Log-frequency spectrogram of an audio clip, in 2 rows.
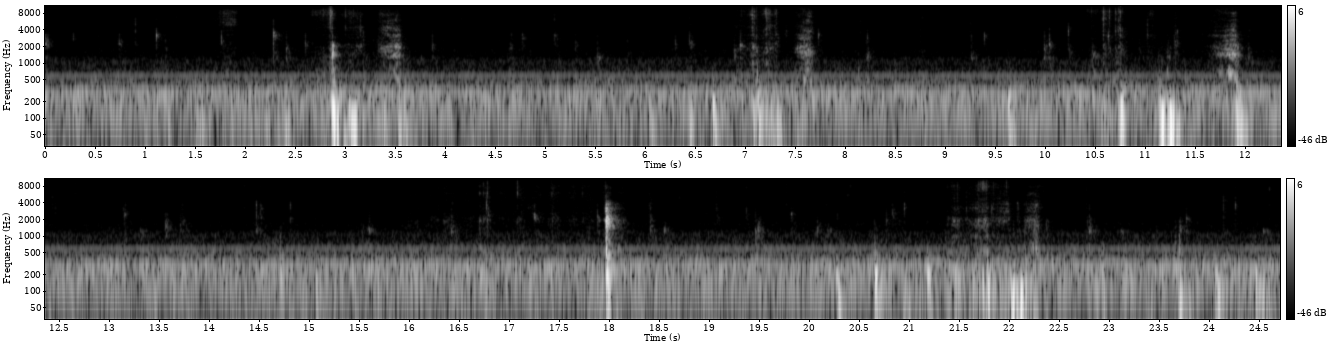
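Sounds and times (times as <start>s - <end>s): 
steady low electrical hum: 0.0s - 24.6s
knife chopping carrots on a board: 2.6s - 3.7s, 6.8s - 7.7s, 10.4s - 12.0s, 16.2s - 18.2s, 21.4s - 22.4s.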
